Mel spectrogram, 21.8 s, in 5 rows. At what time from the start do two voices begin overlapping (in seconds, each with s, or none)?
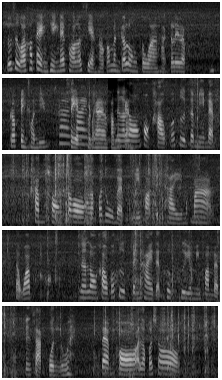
5.7 s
